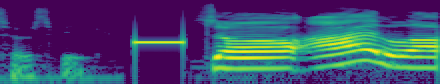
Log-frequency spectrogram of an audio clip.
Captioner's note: digital beep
